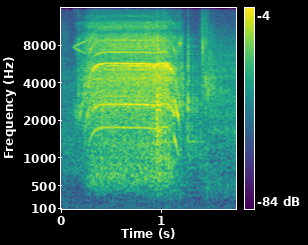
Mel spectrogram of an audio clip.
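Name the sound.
drilling a hole in aluminum greenhouse base with 1/8 bit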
